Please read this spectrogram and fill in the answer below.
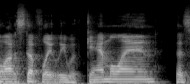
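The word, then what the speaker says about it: gamelan: been writing a lot of stuff lately with Gamelin that's how you pronounce it like the Balinese symbol symbols and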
